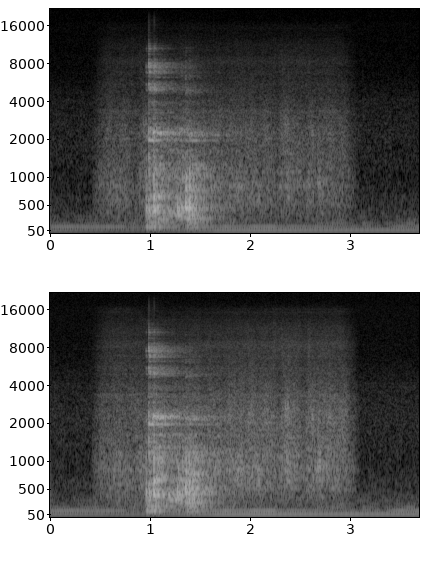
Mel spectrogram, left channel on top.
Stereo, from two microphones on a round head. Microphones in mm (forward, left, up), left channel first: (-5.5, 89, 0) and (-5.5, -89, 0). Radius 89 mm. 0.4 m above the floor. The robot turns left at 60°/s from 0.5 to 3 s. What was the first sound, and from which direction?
Dishes clattering, 175° left.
